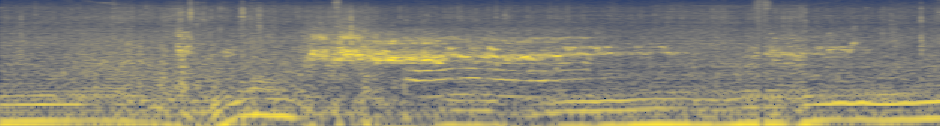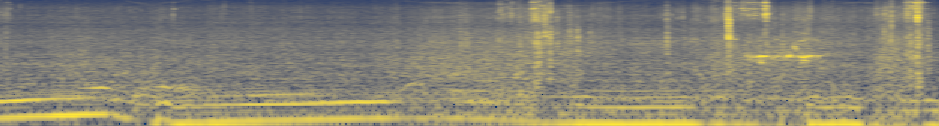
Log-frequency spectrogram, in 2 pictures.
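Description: VW Rabbit's turbodiesel four-cylinder engine running hard under acceleration, its pitch climbing and then dropping as it changes gear, with tires squealing briefly a couple of seconds in.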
